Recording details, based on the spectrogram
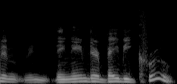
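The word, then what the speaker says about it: Krew: We pronounce it crew. K R E W. We are the crew. That's the Bucks. Uh I know that. So they named him They named their baby crew.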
